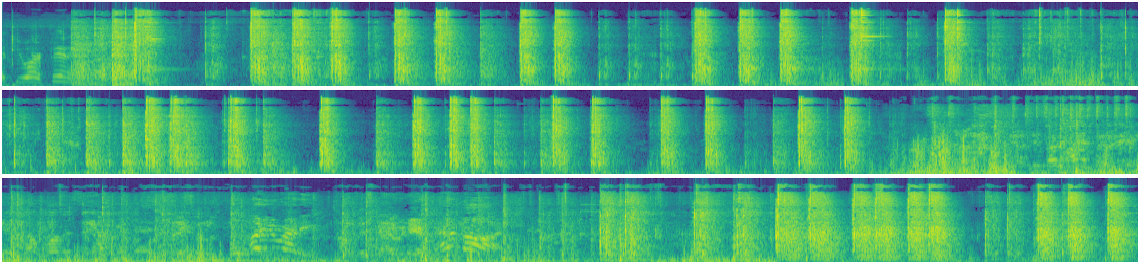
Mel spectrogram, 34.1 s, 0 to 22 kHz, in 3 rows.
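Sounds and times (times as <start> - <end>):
pistol shots: 0.7 - 5.8, 6.9 - 9.8, 11.8 - 20.0, 28.7 - 32.3, 33.0 - 34.0.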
